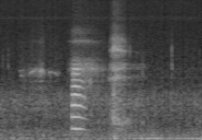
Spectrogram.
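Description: A baby giggles briefly close by.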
